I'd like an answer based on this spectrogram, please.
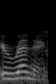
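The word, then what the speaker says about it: εἰρήνη: En griego In Greek, se lee eirene. it's pronounced Irene.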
